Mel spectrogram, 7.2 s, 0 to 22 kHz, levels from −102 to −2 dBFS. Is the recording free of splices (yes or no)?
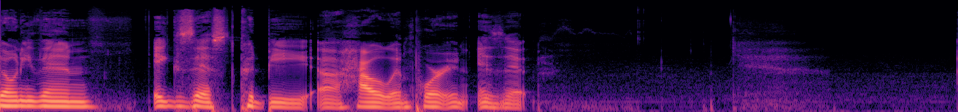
yes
